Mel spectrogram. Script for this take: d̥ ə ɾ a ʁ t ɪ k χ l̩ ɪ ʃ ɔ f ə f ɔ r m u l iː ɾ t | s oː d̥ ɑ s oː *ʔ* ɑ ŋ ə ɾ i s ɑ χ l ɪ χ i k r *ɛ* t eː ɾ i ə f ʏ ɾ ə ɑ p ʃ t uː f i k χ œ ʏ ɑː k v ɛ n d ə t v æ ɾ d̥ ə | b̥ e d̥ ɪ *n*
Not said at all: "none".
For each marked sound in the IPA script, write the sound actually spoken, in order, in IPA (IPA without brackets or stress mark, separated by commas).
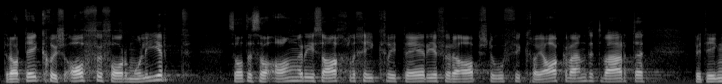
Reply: ʔ, i, ŋ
